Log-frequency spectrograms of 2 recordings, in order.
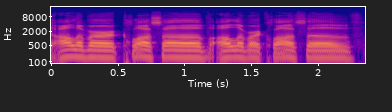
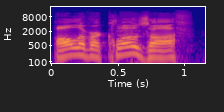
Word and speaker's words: Oliver Klozoff: Attention Kmart shoppers, paging Oliver Klosov at the customer service desk. I'm missing it. Oliver. Okay, I'm pronouncing it wrong. Oliver Klozoff.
